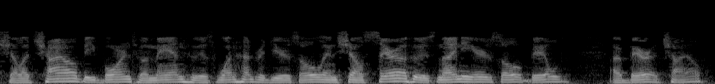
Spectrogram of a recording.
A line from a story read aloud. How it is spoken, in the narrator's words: His laugh was something along this tenor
